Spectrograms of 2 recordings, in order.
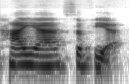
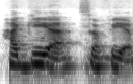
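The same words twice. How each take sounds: First: The name is said differently from its spelling. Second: The name is read the way it is spelled. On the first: The speaker calls it right. "it's actually pronounced" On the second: The speaker calls it wrong. "It looks like"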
